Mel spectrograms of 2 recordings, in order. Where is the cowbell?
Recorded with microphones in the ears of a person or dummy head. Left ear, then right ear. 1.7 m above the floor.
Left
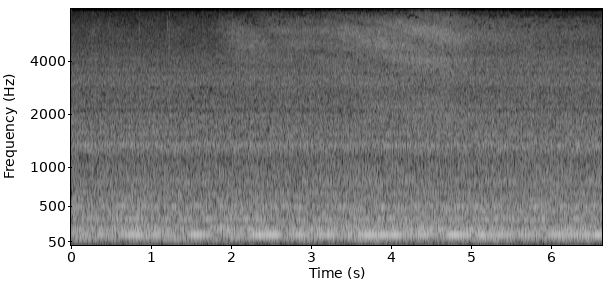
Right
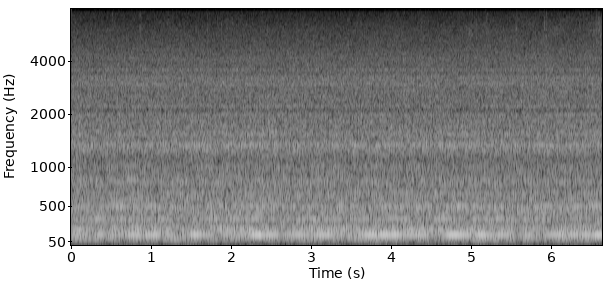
No cowbell in this recording.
